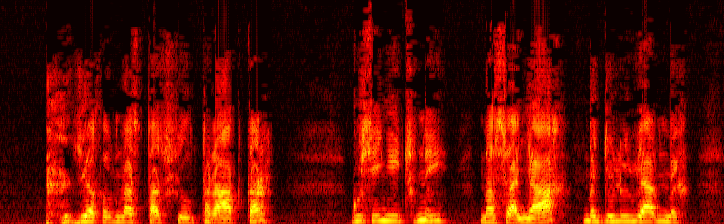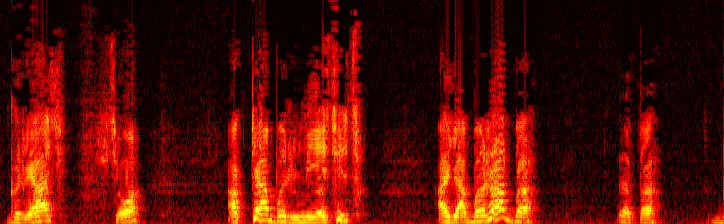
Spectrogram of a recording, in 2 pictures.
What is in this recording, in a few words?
middle ob dialect; пимы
